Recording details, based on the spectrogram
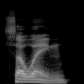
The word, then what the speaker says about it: Samhain: Samhain. S-O-W apostrophe A-N.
